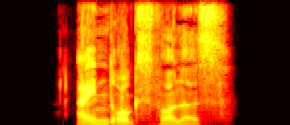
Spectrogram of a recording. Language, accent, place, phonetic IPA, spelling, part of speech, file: German, Germany, Berlin, [ˈaɪ̯ndʁʊksˌfɔləs], eindrucksvolles, adjective, De-eindrucksvolles.ogg
- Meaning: strong/mixed nominative/accusative neuter singular of eindrucksvoll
